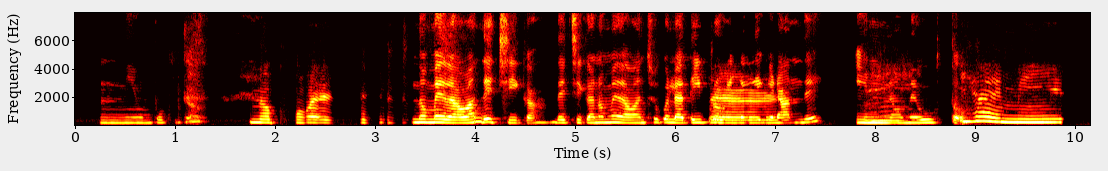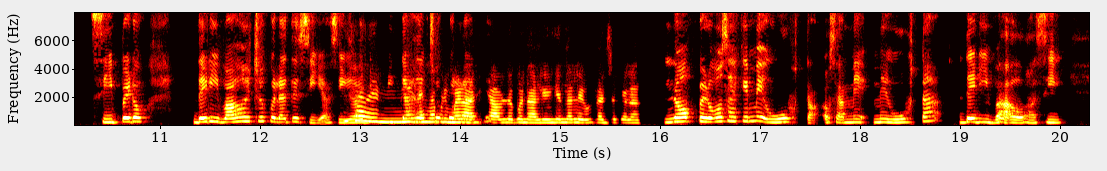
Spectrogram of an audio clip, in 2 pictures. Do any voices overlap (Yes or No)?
Yes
